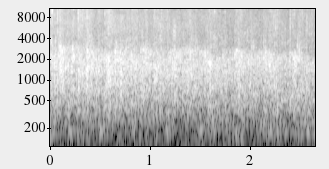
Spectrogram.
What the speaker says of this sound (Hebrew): מחיאות כפיים לאילאי הצדיק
